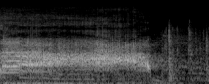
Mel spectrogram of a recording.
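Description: A man's long, strained yell, the drawn-out end of a shouted "Tell them!", held for about a second and a half before it breaks off.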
